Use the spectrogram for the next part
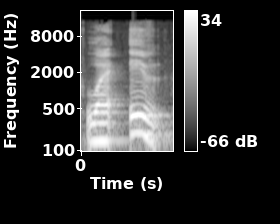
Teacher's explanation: و اذ جم کر کے پڑھیں گے، ہلائیں گے نہیں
